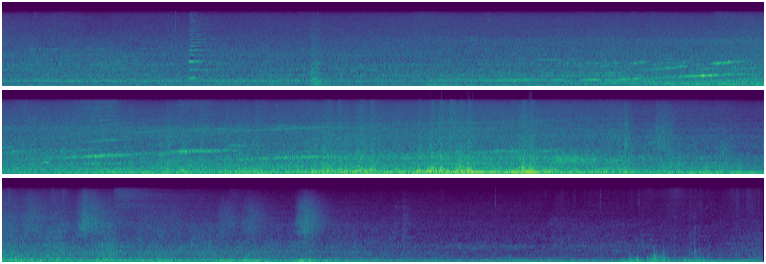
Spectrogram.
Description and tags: A field recording at Parliament station in Melbourne, Victoria. You can hear an Xtrapolis train depart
